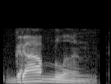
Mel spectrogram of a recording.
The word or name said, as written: goblin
